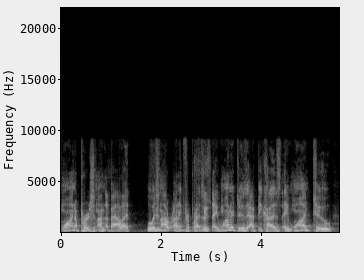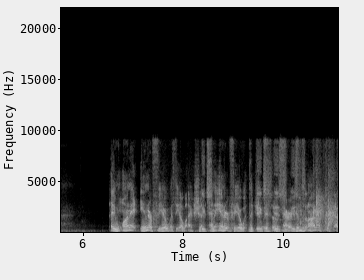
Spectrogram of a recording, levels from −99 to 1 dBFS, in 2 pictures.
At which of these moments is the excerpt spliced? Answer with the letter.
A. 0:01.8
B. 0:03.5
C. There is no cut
A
